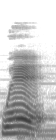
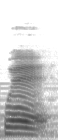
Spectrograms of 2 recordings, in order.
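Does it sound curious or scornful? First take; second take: scornful; scornful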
